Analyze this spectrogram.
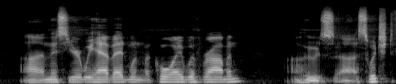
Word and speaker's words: Edwin McCoy: Edwin McCoy.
